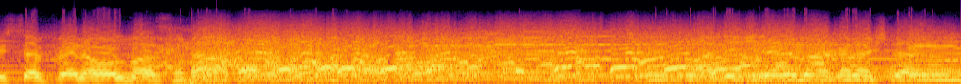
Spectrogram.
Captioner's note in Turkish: Kahkahalar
